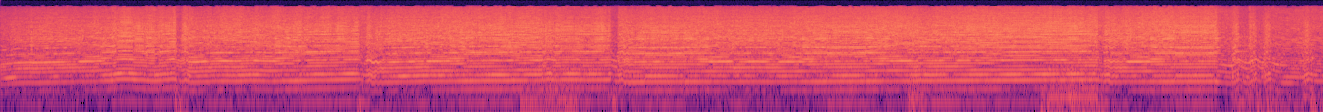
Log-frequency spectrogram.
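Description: A racing car engine whines at high revs, rising in pitch and dropping sharply with each gear change.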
